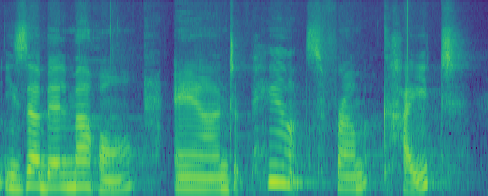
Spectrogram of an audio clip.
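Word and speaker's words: Khaite: maron and pants from kite spelled with a kh and my shoes are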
